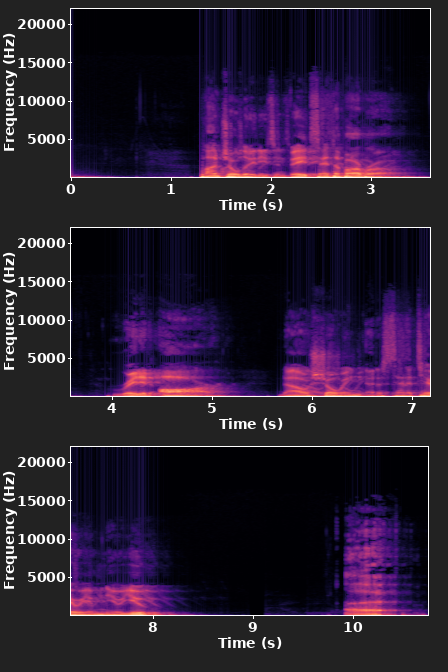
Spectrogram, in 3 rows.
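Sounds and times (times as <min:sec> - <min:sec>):
speech: 0:01.4 - 0:03.3, 0:04.0 - 0:05.1, 0:05.7 - 0:08.2, 0:09.9 - 0:10.4
loud drawn-out guttural burp: 0:09.9 - 0:10.7.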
